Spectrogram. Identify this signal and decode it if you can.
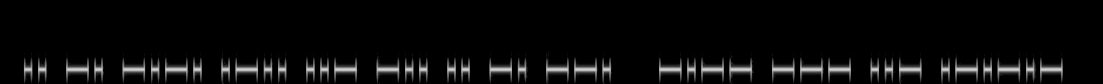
Morse code, heard as a keyed tone, about 17 wpm, 700 Hz. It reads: INCLUDING YOU.
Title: Sentences from Top 1000 Words - Review Part 4 - 17wpm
